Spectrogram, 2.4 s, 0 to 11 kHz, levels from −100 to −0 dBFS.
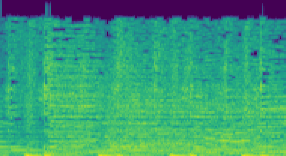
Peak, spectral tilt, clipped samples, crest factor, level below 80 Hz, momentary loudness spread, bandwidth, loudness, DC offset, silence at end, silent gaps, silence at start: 0 dBFS; -3.5 dB/octave; under 0.1%; 12 dB; -16 dBFS; 1 LU; 10 kHz; -13 LUFS; under 0.1%; 0 s; none; 0 s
